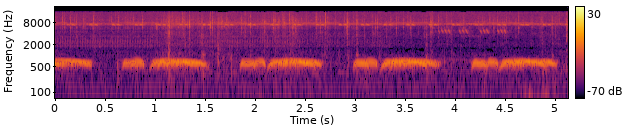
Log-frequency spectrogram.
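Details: Loud, clear cooing from a molting wild-caught spotted dove: a short note then a long steady coo, the phrase repeated rhythmically about four times, with faint high chirps near the end.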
